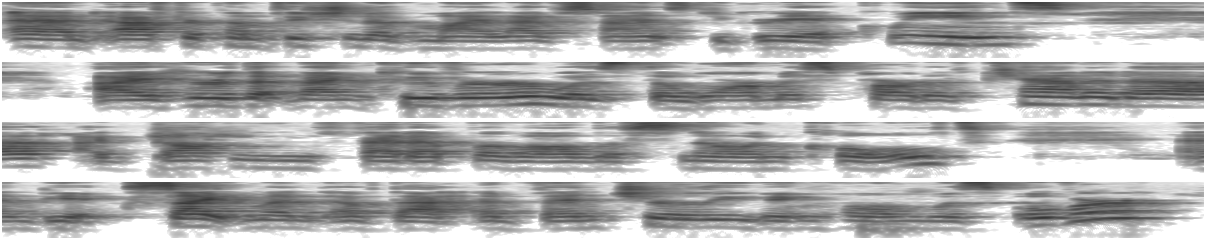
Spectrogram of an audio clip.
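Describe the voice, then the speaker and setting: A woman in her fifties speaks in a low, deep register, laying out her research in long explanations. She catches and corrects herself along the way, and the room around her adds a clear echo. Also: a little fast. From Barbados. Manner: explains at length, self-correcting with ums. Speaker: professor and cancer researcher. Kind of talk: guest in a podcast interview. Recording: roomy echo.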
